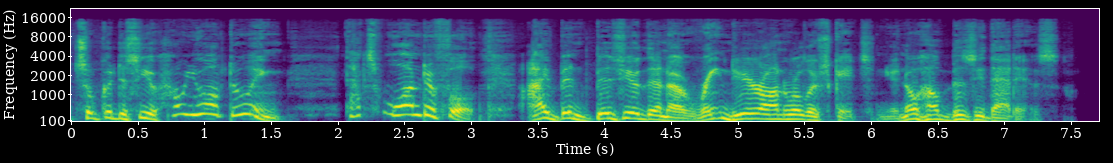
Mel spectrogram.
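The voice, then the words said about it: Subtle festive character voice. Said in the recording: “character voice, right, it's not that dissimilar from my normal voice, but it's enough. Just that touch, just a wee drop”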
